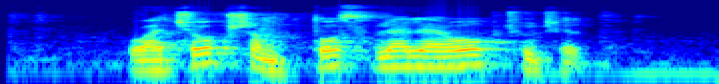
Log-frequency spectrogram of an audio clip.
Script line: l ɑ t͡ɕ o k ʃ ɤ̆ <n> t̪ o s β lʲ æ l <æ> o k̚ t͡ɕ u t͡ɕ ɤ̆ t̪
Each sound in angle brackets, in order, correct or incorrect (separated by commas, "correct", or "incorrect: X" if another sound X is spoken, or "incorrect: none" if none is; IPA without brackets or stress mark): incorrect: m, correct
